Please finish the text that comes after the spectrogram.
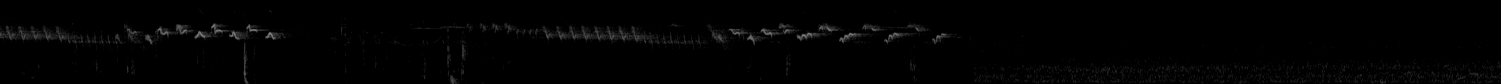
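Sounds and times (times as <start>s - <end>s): wild birds singing: 0.0s - 9.8s
steady hiss: 9.8s - 15.0s.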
